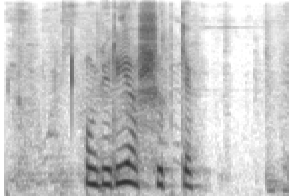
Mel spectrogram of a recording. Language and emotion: Russian, neutral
